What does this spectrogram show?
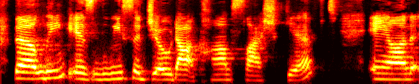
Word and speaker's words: Luisa Zhou: gonna spell it out because my name is not spelled how it sounds the link is Lisa Jo comm slash gift and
